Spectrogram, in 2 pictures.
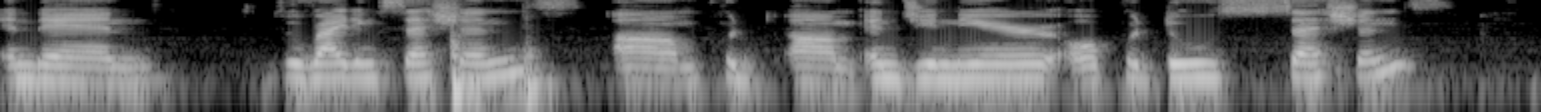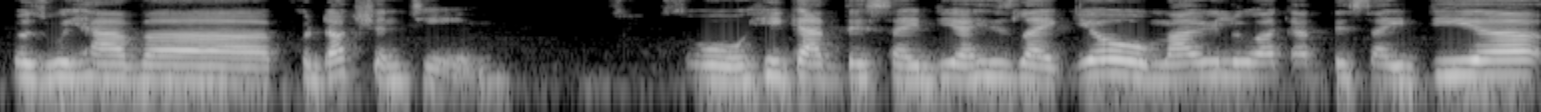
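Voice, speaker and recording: Speaking at a fairly slow pace, a woman talks with a Haitian accent. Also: medium pitch for a woman, fairly even intonation, very clean recording, silent background. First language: Haitian Creole. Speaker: singer, rapper and producer. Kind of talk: interview. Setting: studio.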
